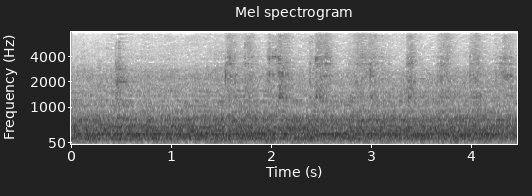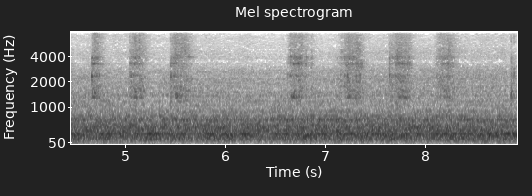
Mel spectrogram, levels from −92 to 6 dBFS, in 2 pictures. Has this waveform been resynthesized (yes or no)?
no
